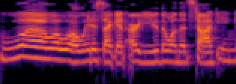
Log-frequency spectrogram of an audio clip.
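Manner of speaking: normal talking voice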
